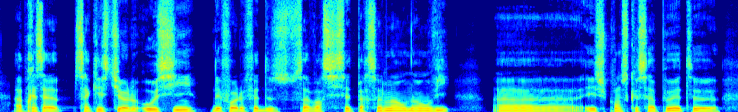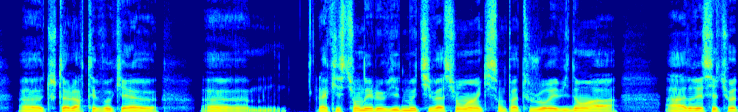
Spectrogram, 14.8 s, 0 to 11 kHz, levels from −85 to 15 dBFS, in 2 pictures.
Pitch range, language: 85-100 Hz, French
